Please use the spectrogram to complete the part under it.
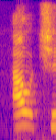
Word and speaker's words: autsch: Ouch is... – it's not a universal word. – It's from the German word ouch, A-U-T-S-C-H. So. – Yeah, it's spelled differently, but the pronunciation is the same.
